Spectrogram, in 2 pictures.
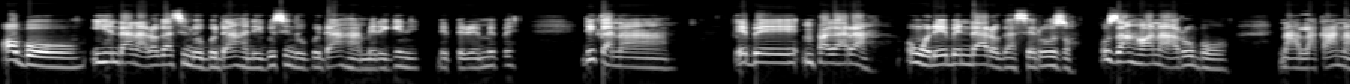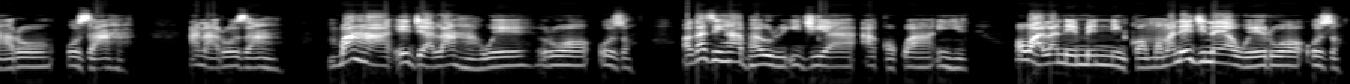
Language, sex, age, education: Igbo, female, 15-29, tertiary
